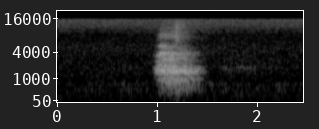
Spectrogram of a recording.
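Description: A young woman sniffs deeply.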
